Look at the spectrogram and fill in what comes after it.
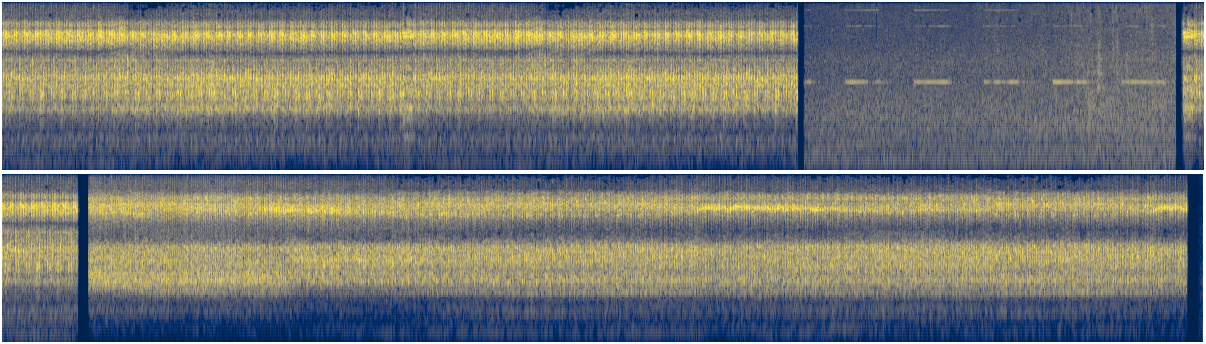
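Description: Steady vehicle engine sound, loud and even. About ten seconds in it cuts off abruptly to a quieter stretch with faint regular beeps like a reversing alarm, then comes back about five seconds later and runs on steadily.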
